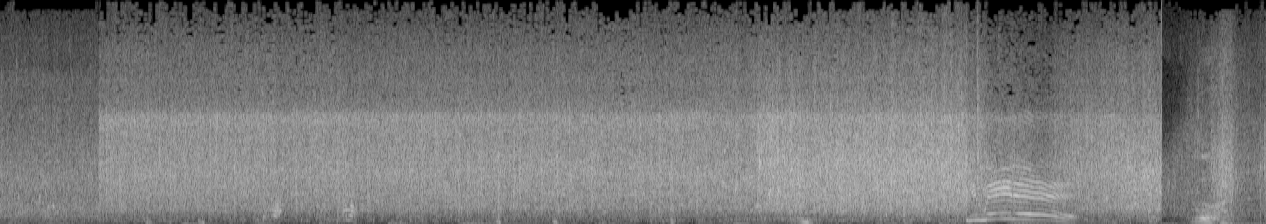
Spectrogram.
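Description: A small creek waterfall splashing and running steadily. About ten seconds in, a person's voice makes one short sound that rises and then falls in pitch.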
